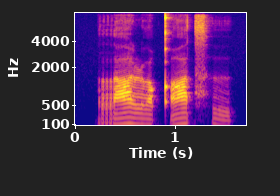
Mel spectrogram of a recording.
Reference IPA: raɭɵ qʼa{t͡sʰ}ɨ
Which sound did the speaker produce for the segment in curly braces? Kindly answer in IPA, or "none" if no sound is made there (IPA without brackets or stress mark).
t͡sʰ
